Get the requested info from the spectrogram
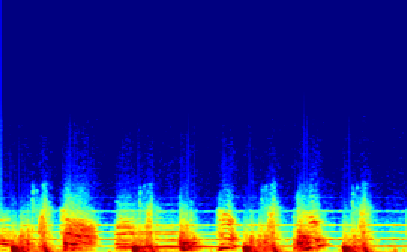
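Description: A rapid run of dubbed kung fu impact thuds and whacks, about two to three a second, as a fighter trains with strikes, over background film music.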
